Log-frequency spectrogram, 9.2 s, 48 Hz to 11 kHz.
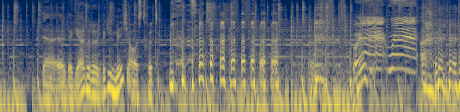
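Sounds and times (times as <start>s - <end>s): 
speech: 0.8s - 9.2s
laughter: 3.4s - 5.6s, 8.4s - 9.2s
person's voice mimicking a baby's crying: 7.1s - 8.5s.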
